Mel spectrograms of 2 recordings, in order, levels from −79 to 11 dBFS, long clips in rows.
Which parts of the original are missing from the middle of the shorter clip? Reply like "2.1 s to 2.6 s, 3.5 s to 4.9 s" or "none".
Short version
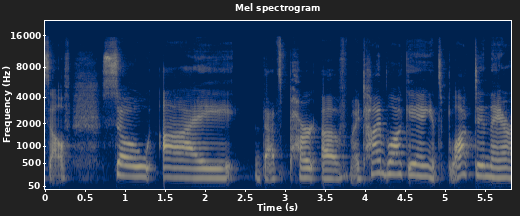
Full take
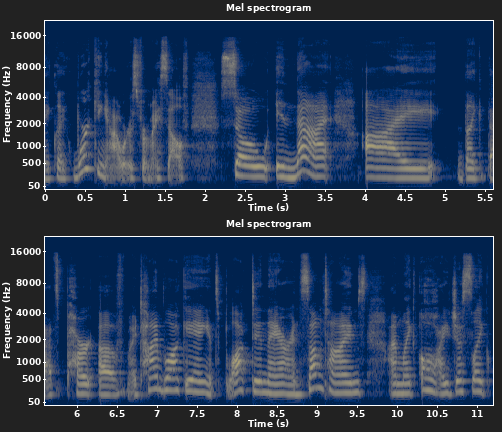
2.9 s to 3.9 s, 5.2 s to 5.5 s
